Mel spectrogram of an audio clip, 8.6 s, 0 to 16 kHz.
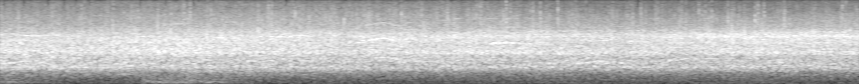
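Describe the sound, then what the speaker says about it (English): Roaring stadium crowd in the Cricket 26 video game on PS5, a steady broad wash of cheering and clapping for an IPL match between Royal Challengers Bengaluru and Chennai Super Kings, sustained without letup. "The crowd are making a heck of a lot of noise even before the first ball's been bowled."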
